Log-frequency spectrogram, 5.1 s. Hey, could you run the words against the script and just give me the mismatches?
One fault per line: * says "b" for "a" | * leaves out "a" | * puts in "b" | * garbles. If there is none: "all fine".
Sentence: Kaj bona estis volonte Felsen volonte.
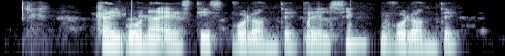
all fine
